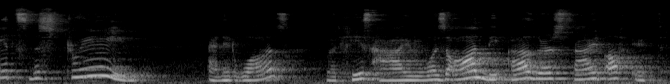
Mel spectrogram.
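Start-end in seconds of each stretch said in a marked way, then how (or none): 0.0-1.5 eager, high, swooping excited cry. Narrator reads the greedy bee crying out: excited cry. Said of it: "cried the greedy bee excitedly".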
